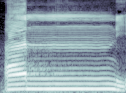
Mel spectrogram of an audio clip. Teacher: tahan suara nunnya karena di sini ada bacaan gunnah, kita tahan dengan 2 harakat. Anni baru dilepas.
